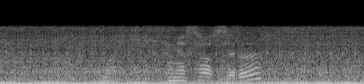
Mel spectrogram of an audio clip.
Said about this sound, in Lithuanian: Einam, paklausysim variklio.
